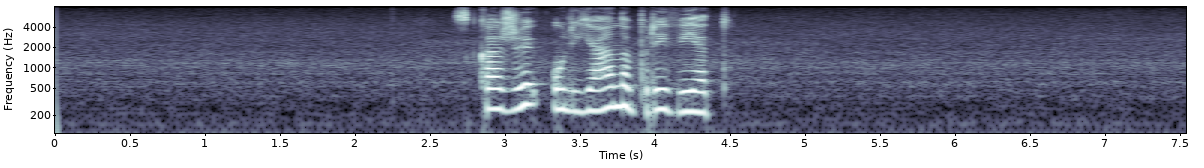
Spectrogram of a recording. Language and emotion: Russian, neutral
